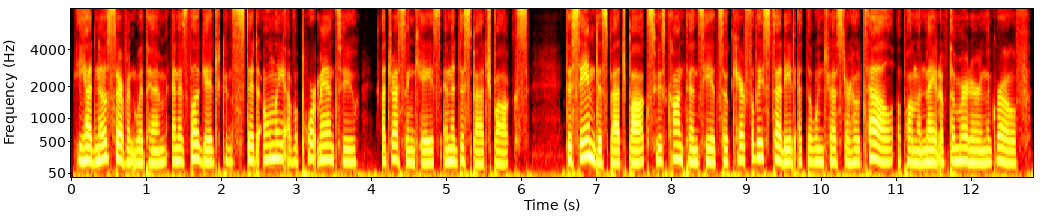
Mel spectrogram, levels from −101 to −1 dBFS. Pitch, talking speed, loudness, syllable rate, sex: 195 Hz, 210 wpm, -18 LUFS, 5.8 syllables/s, female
